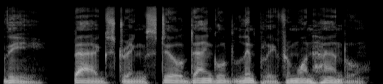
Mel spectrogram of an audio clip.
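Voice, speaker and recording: Very deep man narrating a mystery. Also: slow pace, no room sound, clean studio sound. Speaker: narrator reading a mystery story. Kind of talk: scripted narration of a genteel comic mystery.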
